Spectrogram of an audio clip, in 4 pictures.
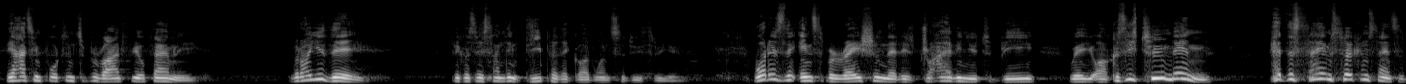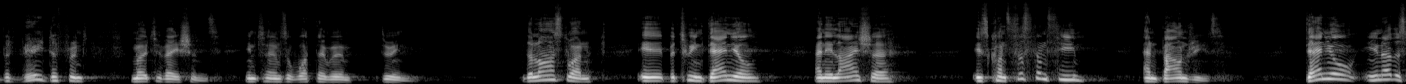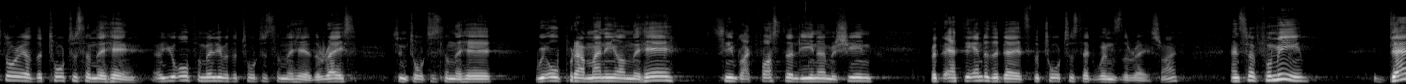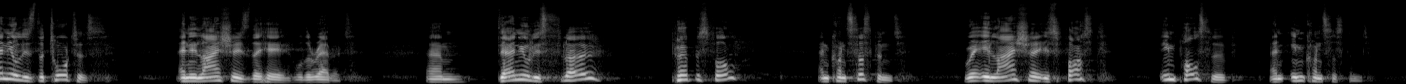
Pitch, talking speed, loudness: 175 Hz, 160 wpm, -22 LUFS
